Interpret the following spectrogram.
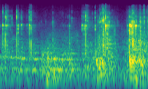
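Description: Poker chips clicking as players handle and riffle them at the table: a run of quick, sharp clicks, busier near the end.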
